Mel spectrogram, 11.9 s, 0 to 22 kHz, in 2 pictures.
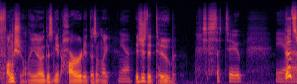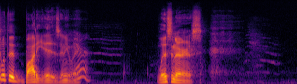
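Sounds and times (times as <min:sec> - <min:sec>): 
speech: 0:00.1 - 0:07.8, 0:09.1 - 0:10.3
cat yowling: 0:07.6 - 0:08.5, 0:10.8 - 0:11.6.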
